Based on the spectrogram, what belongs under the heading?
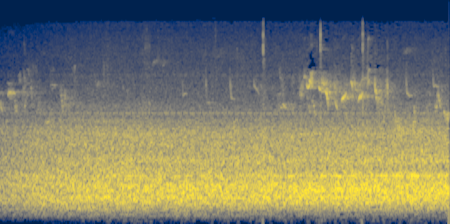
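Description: Small birds chirping, a scatter of short high calls thickest about four seconds in, over a steady distant rushing noise that slowly grows louder.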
